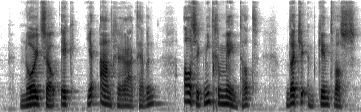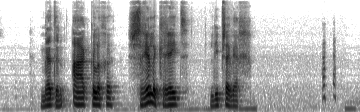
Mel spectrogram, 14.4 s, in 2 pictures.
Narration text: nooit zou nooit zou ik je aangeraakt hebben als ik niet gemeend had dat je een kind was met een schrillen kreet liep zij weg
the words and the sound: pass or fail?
fail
